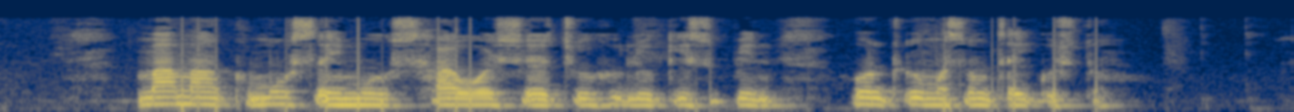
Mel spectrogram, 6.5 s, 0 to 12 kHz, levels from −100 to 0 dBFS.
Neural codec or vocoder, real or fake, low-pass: none; real; 7.2 kHz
